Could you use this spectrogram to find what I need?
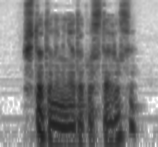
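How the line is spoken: Very calm question. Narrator (Russian): спросила совсем спокойно

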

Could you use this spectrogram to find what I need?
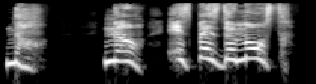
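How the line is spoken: Bellowed. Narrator (French): vociféra Bjorn

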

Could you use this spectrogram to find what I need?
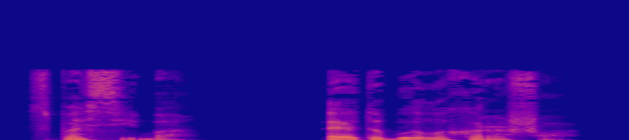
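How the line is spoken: Said softly. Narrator (Russian): мягко сказал Снайдер

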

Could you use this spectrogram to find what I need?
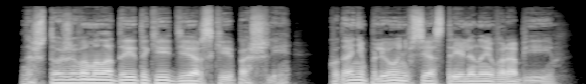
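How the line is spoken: Barely audible mutter. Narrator (Russian): пробормотал Воробей чуть слышно

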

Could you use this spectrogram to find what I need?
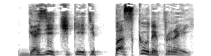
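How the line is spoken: Roared. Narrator (Russian): проревел он

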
